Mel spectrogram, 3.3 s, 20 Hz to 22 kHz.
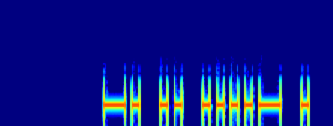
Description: Morse code, heard as a keyed tone, about 17 wpm, 700 Hz. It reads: NI4E
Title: Call Signs - 17wpm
